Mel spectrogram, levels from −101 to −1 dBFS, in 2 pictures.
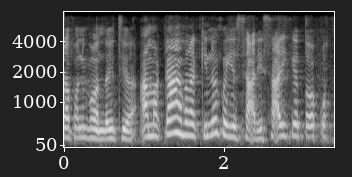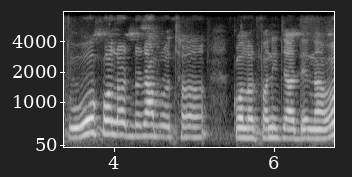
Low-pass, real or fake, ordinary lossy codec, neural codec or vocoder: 7.2 kHz; real; Opus, 64 kbps; none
